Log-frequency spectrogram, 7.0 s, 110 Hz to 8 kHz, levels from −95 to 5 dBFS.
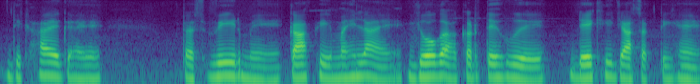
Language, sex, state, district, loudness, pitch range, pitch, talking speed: Hindi, male, Bihar, Muzaffarpur, -25 LUFS, 140-160 Hz, 150 Hz, 110 wpm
